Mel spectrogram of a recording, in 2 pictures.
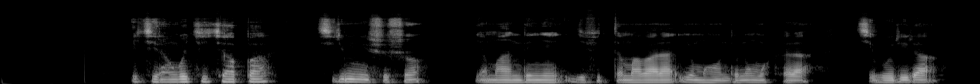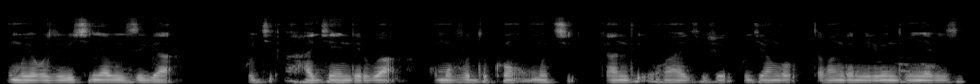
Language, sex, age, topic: Kinyarwanda, female, 18-24, government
